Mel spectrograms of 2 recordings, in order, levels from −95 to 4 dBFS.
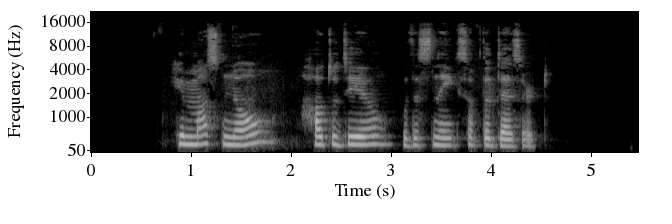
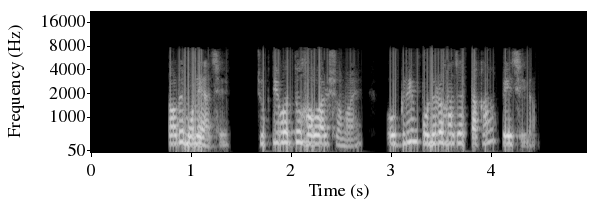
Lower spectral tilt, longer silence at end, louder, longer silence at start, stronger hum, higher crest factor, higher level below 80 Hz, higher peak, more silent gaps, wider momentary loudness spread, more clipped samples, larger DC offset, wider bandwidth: second, -4 dB/octave vs -6 dB/octave; first, 1.05 s vs 0.55 s; second, -33 LUFS vs -17 LUFS; about the same, 0.85 s vs 0.75 s; neither; about the same, 20 dB vs 16 dB; second, -78 dBFS vs -44 dBFS; second, -14 dBFS vs -2 dBFS; second, none vs 1.41-1.66 s, 2.86-2.95 s; second, 10 LU vs 16 LU; neither; neither; first, 16 kHz vs 7.8 kHz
